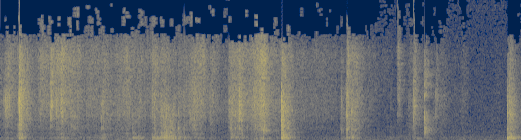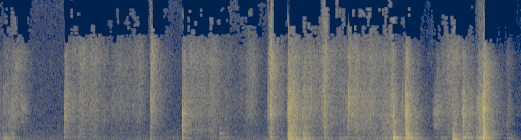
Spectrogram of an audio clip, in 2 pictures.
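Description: Items being pulled out of a cardboard shipping box: irregular rustling, scraping and knocking of cardboard and a hard plastic mop bucket.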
